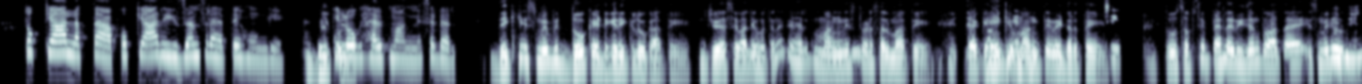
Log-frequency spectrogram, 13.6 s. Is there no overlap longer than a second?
Yes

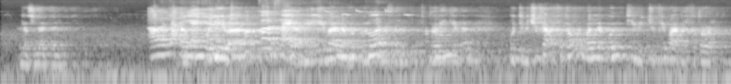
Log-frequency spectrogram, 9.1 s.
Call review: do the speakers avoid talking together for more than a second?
No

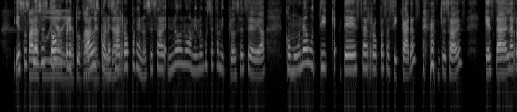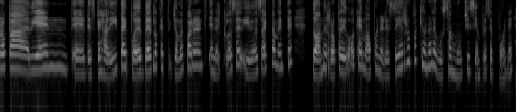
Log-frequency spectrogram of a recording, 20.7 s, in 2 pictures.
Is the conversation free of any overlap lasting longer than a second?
No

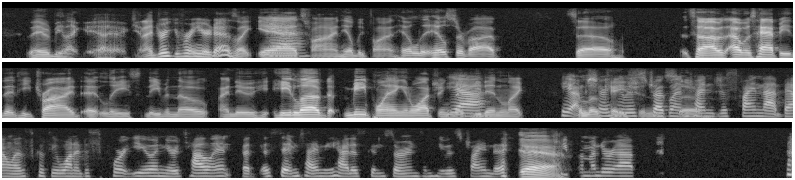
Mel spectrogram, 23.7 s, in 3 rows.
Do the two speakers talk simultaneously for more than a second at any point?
Yes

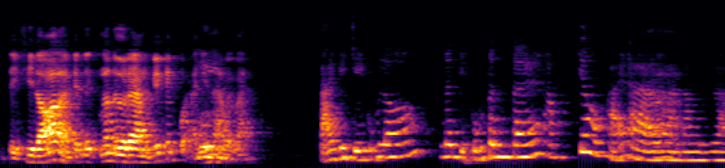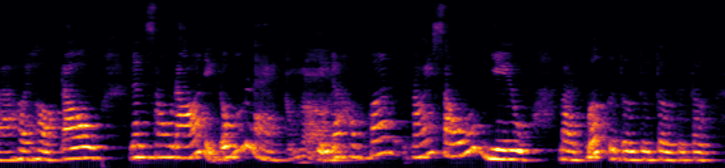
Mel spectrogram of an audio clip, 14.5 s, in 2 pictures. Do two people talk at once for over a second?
No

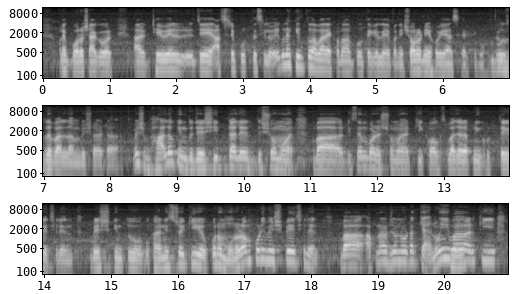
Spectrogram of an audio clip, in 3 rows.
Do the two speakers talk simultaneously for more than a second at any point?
No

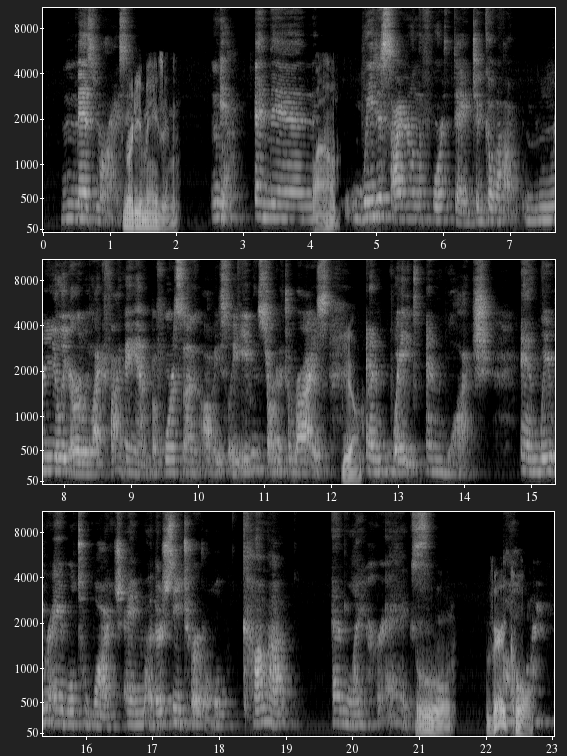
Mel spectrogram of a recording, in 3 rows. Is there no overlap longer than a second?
Yes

